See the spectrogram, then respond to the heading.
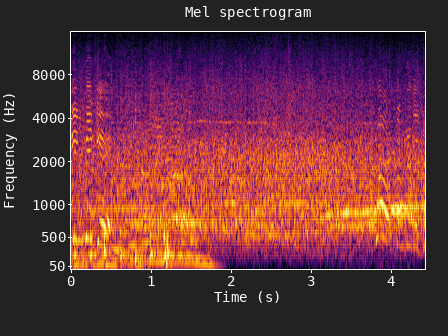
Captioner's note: cheers and applause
